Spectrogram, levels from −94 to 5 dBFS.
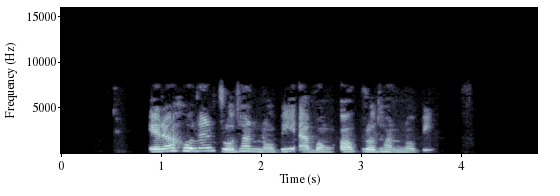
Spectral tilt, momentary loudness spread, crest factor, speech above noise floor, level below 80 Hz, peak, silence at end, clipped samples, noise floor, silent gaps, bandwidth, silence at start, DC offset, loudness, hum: -4.5 dB/octave; 13 LU; 18 dB; 48 dB; -64 dBFS; 0 dBFS; 1.05 s; under 0.1%; -64 dBFS; none; 7.8 kHz; 0.9 s; under 0.1%; -16 LUFS; none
